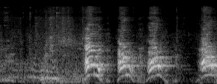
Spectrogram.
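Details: Zico, a Jack Russell Terrier, refusing to let go of a Cairn Terrier's toy in an excited free-for-all; four sharp, high barks come roughly every third to half second, with a faint voice and rustling just before.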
